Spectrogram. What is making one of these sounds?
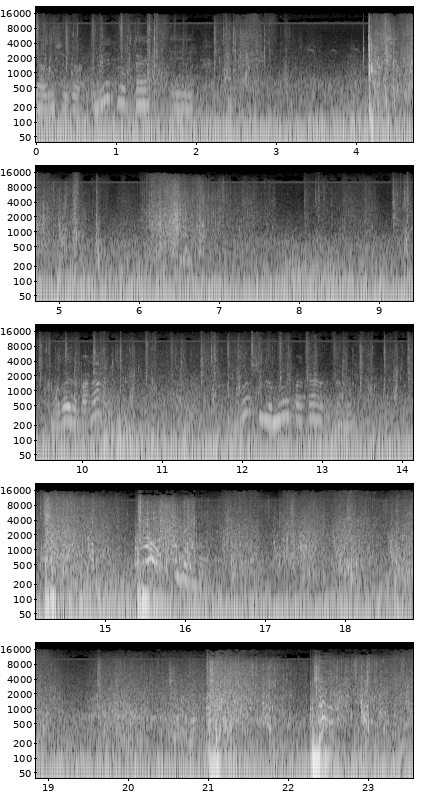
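Surf washes and roars steadily outdoors.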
